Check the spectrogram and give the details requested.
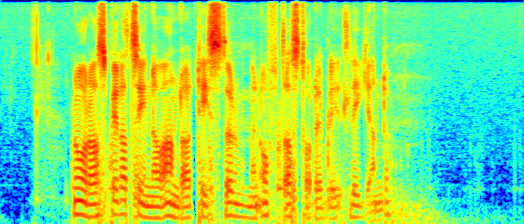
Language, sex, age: Swedish, male, 27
